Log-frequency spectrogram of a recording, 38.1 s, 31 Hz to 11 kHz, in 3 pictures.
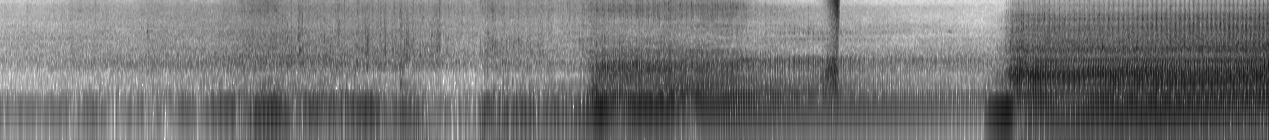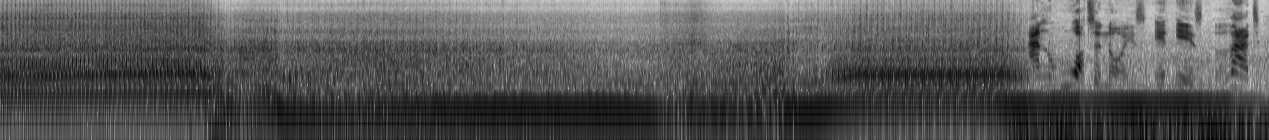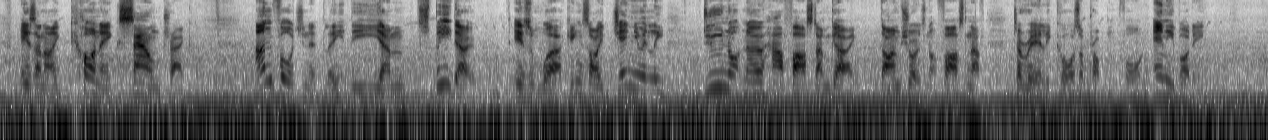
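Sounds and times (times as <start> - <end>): car engine revving: 0.0 - 29.5
car driving past: 0.1 - 23.1.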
